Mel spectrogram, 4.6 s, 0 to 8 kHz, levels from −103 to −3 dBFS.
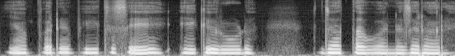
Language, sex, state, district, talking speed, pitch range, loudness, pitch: Hindi, male, Chhattisgarh, Sukma, 160 wpm, 175-195 Hz, -14 LUFS, 190 Hz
